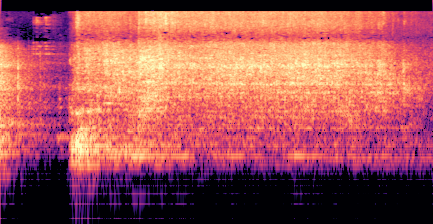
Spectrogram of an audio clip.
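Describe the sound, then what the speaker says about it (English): A Kohler toilet in a store men's restroom flushes loudly and up close, a sudden rush of water that keeps swirling steadily for several seconds. "I like the flush."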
